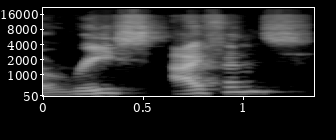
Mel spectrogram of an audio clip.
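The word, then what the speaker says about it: Rhys Ifans: Oh, Reese Ifans.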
